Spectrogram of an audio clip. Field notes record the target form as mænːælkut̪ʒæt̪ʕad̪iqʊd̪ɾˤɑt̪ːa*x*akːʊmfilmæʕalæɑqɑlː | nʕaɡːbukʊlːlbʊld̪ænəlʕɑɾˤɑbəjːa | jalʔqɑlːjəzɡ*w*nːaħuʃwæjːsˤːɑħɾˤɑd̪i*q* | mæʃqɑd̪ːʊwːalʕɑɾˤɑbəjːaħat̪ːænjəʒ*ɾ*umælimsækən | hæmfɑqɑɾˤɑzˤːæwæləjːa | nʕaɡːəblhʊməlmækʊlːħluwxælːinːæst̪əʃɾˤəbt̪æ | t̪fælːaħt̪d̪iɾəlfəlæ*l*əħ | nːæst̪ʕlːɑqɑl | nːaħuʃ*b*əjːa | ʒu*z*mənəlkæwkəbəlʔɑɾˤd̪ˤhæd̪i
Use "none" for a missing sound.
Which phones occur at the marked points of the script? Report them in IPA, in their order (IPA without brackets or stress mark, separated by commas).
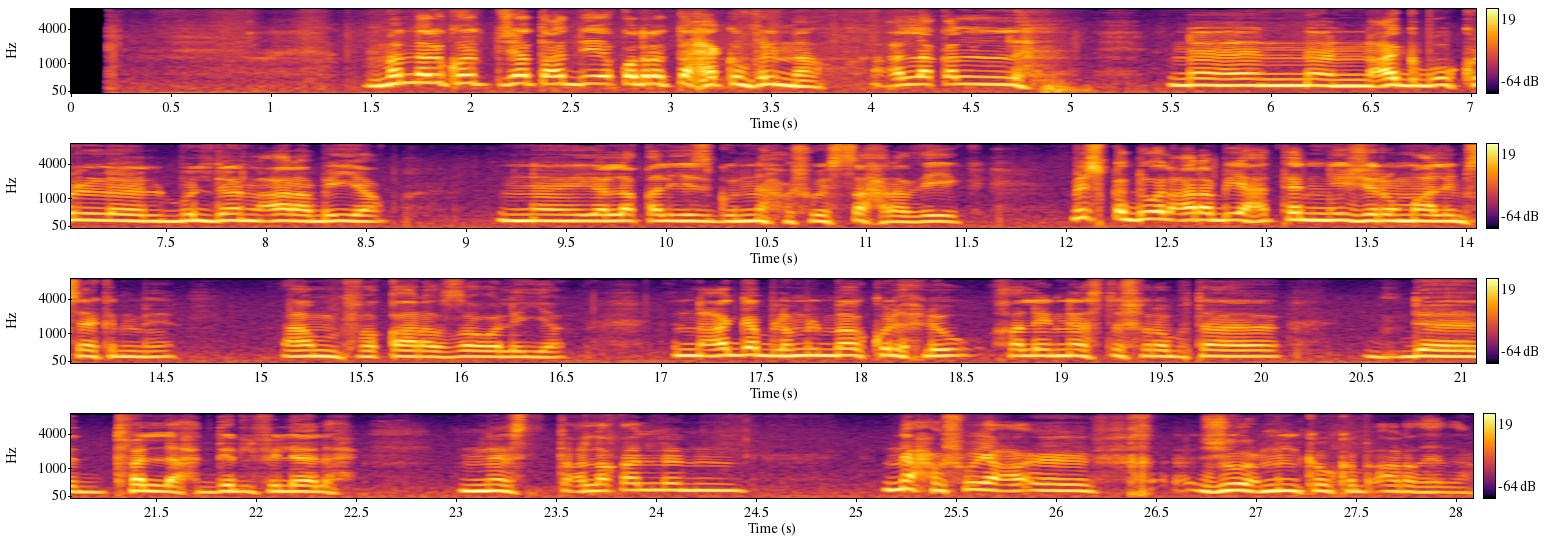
ħ, u, k, ɾ, l, w, ʕ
